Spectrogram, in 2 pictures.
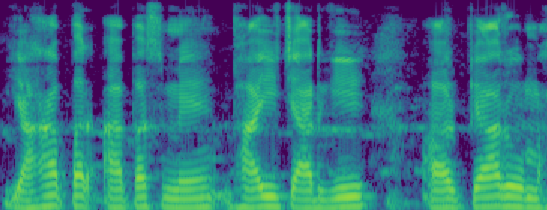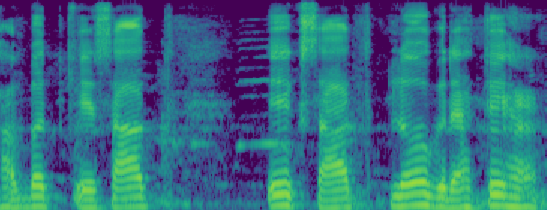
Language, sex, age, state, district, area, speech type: Urdu, male, 30-45, Bihar, Saharsa, rural, spontaneous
